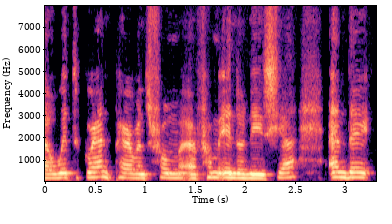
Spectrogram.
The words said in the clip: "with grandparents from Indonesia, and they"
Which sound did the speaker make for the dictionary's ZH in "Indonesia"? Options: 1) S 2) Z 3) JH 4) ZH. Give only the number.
2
